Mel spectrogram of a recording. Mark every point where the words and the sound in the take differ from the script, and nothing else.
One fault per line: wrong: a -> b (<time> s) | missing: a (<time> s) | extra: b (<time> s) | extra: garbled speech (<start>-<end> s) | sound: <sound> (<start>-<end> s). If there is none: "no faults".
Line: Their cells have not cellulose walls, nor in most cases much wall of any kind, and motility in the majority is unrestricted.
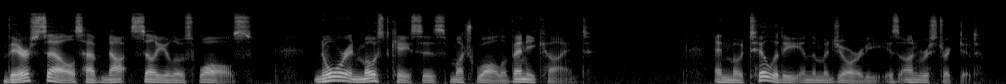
no faults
